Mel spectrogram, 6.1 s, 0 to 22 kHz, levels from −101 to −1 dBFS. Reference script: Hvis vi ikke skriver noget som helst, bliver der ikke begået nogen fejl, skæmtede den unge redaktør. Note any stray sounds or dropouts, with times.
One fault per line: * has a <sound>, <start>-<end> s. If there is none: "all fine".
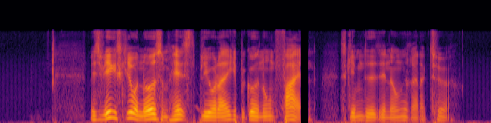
* has a dropout, 3.8-3.9 s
